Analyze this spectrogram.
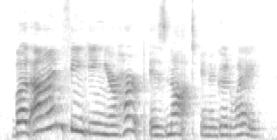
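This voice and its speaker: A woman puts on a character voice with a high pitch. Her pace is moderate. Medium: read story.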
